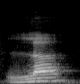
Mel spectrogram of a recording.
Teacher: ल अगर आप बोल के देखोगे तो उसमें जीभ है वो अपने तालब के पास, दंत और तालब के पास में यहाँ पे टच होकर के और दोनों साइड से हवा को बाहर निकालती है, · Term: पार्श्विक व्यंजन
